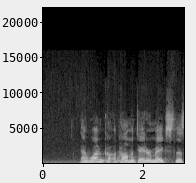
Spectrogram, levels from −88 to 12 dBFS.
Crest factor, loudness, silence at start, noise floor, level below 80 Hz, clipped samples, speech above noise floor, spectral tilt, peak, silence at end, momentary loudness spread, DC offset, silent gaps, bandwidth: 12 dB; -15 LUFS; 0.7 s; -43 dBFS; -54 dBFS; under 0.1%; 29 dB; -5.5 dB/octave; -2 dBFS; 0 s; 5 LU; under 0.1%; none; 12 kHz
